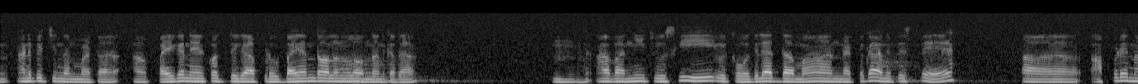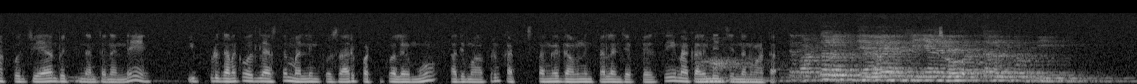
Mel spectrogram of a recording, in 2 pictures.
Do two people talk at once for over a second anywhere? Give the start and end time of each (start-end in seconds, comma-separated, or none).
none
